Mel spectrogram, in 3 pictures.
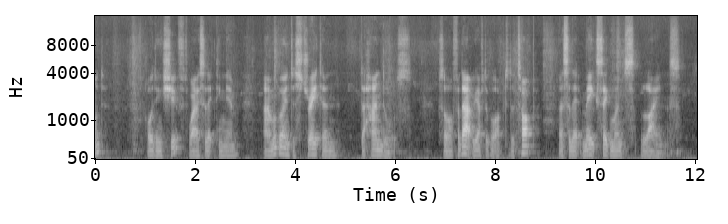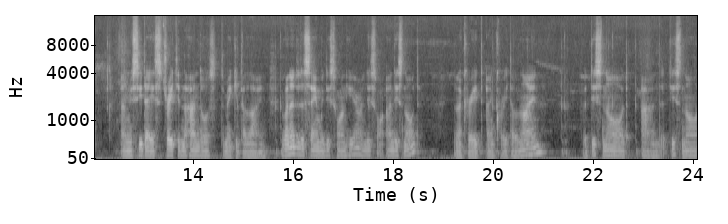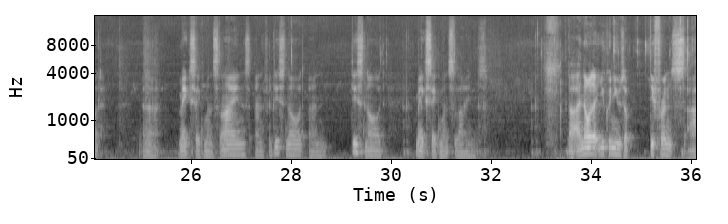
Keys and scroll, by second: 35.8 alt+Up.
